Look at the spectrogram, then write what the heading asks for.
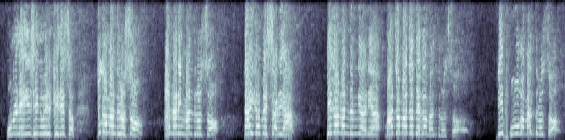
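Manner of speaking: loud, very high shouted questions; full-force preaching. Real, not acted. Preacher challenging listeners on who made their life, shouting. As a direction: fire each question at full volume, pitched right up.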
